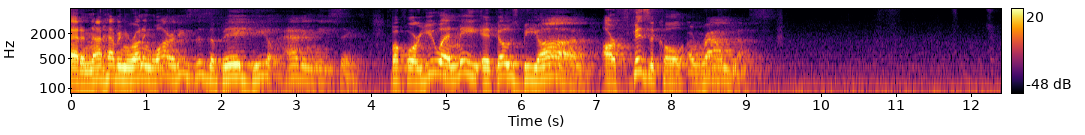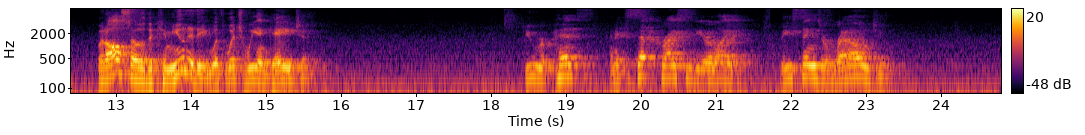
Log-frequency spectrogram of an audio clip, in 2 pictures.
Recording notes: Sermon preached on December 17, 2023 at The Salvation Army Kroc Center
